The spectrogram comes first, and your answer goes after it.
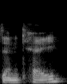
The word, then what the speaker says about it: Denkey: history in Kevin Denkey, pronounced Denkey for those of you. And there's an apostrophe on the E that doesn't change the pronunciation of Kevin.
